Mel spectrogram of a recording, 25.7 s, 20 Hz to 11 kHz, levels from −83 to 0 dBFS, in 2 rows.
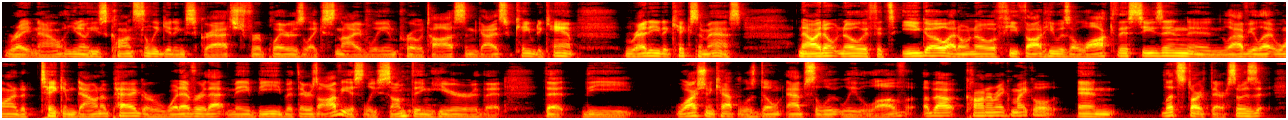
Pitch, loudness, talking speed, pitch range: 100 Hz, -24 LUFS, 190 wpm, 90-110 Hz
